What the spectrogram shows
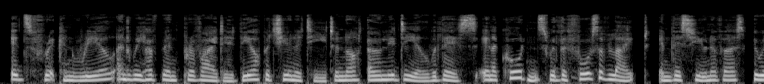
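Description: A woman speaks straight to her viewers in a scripted monologue, earnest and persuasive but slipping in wry little jokes. Her pitch sits in an ordinary middle range, and the recording is dry and close, with no room sound around her. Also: dark tone, no room sound. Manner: wry, jokey asides amid earnest persuasion. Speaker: video creator.

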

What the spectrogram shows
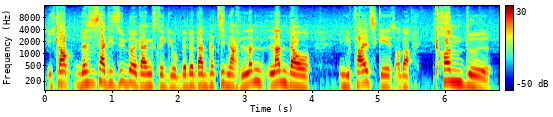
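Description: High-voiced man. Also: normal speed, darkish tone, faint music behind. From West Palatinate, Germany. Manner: rambling, repeats words while searching for them. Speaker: streamer host. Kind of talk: casual live-stream chat.

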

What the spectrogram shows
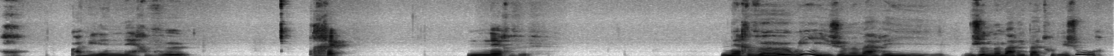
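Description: Slow, mellow woman acting a comic play. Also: mid-range voice, expressive. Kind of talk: acted reading of a comic stage play.

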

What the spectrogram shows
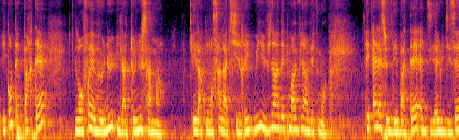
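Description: A woman casually telling a ghost story, hesitant, with many fillers and restarts. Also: fairly low pitch. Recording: roomy echo.

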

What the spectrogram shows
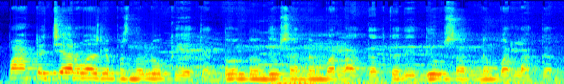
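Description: A man's voice: high-pitched, fast. A man telling a family story to the camera in a casual way, acting out what others said. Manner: lively retelling that acts out others' quoted words. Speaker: family vlogger. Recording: echoey room with faint ambient noise.

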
